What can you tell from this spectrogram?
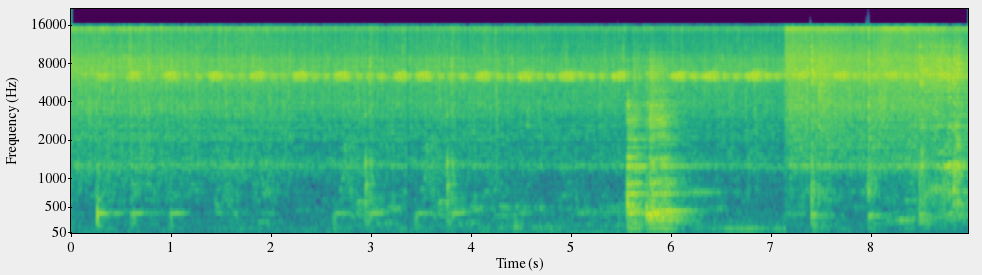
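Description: A metal spoon stirring and scraping flattened rice (aval/poha) around a steel kadai over a steady frying sizzle, with short scrapes and knocks against the pan. The stirring is louder for a moment about five and a half seconds in.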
